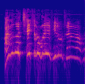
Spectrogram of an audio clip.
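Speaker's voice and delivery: guard threatening to take the camera, high fast British scolding; fast scolding British old lady. Retold or imitated. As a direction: rattle it off like an outraged little guard. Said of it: "in a really heavy British accent".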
